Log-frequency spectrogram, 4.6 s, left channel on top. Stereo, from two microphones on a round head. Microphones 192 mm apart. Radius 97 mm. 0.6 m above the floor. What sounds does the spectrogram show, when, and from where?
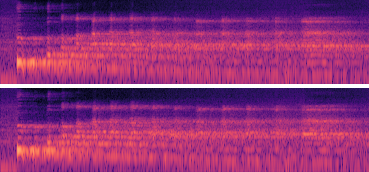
0.2 s laughter: 25° left (ahead or behind), 0.9 m; by 4.3 s 65° left (ahead or behind), 4.5 m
